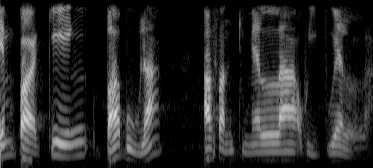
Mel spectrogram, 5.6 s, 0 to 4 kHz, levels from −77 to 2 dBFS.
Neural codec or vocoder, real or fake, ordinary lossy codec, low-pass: none; real; Opus, 32 kbps; 3.6 kHz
